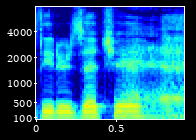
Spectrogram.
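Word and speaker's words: Zetsche: actually diimler Chrysler with deer deer Z right that's how you pronounce it deer Z I don't know who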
